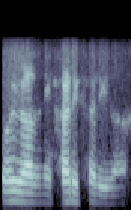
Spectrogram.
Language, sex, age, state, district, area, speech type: Dogri, male, 18-30, Jammu and Kashmir, Udhampur, rural, conversation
